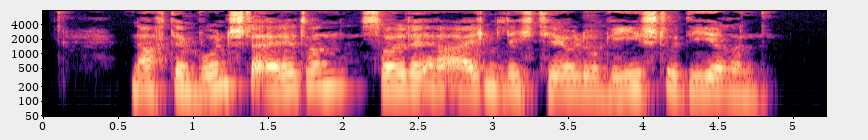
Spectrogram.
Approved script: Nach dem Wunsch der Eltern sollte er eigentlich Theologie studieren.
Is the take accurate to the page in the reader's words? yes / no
yes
